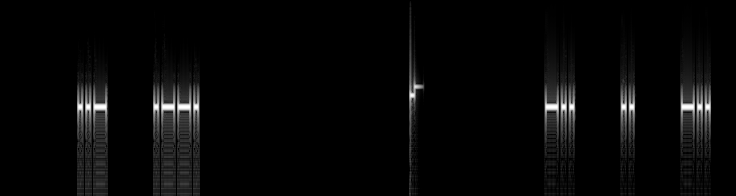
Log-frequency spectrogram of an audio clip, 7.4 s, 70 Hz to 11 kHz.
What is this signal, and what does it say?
Morse code, heard as a keyed tone, about 30 wpm, spaced as for 14 wpm, 700 Hz. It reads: UP DID
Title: 4x Character Spacing - Top 100 Words - 30wpm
